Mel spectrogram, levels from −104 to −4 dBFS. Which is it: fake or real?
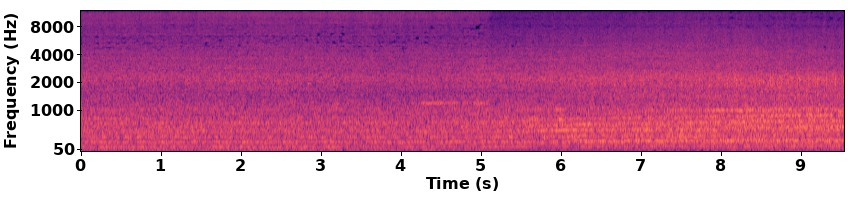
fake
